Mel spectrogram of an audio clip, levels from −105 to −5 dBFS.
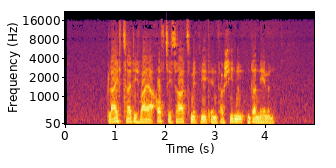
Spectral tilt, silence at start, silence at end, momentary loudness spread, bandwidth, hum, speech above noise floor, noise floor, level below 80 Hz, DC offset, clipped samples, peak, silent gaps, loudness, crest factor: -5 dB/octave; 0.85 s; 0.8 s; 4 LU; 17 kHz; none; 33 dB; -44 dBFS; -30 dBFS; under 0.1%; under 0.1%; 0 dBFS; none; -12 LUFS; 12 dB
